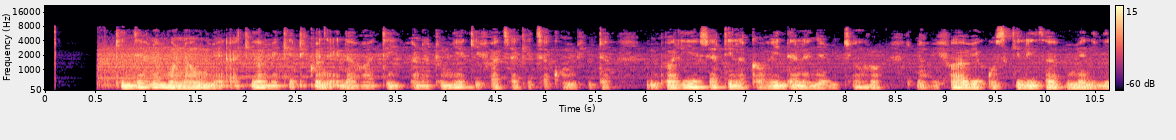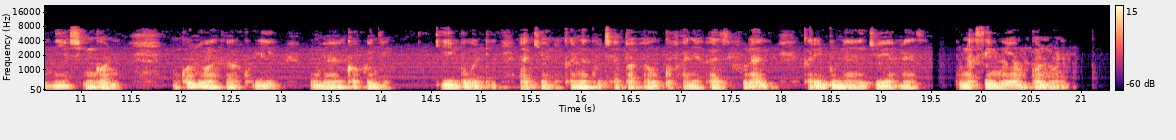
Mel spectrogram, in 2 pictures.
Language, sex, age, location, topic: Swahili, male, 25-35, Nairobi, education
